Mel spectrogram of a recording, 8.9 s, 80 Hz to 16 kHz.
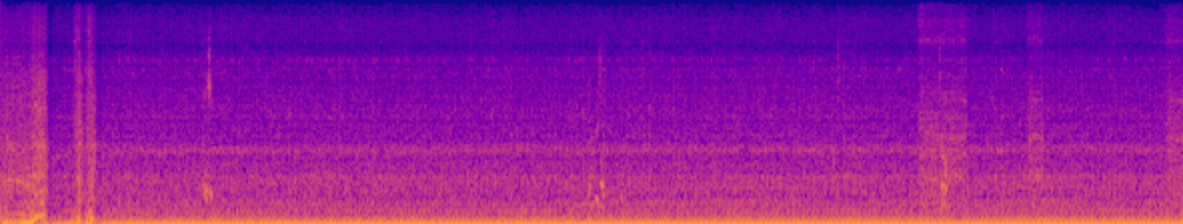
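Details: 1994 Honda GL1500 Goldwing Aspencade, first start in two and a half years after aftermarket fuel pump replacement, choke off: deep, steady low hum after a brief blip, even and smooth, no knocks or misses; idling normally.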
